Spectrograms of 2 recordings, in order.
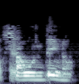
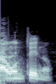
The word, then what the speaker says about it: Saguntino: No sé si me he equivocado porque lo he dicho bien, ¿no? – Sí, ¿vale? Saguntino. – Sí, bueno, Saguntino.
